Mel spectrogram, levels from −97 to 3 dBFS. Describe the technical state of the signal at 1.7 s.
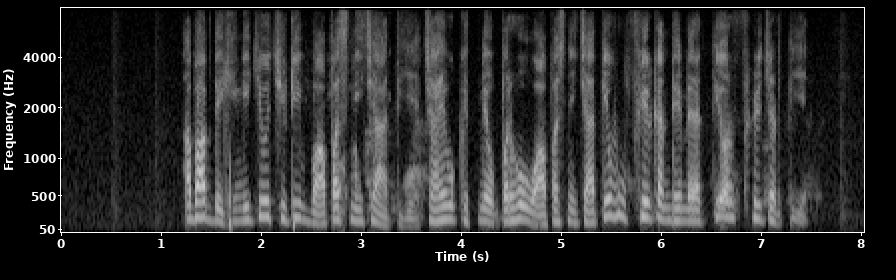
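At 1.7 s the speech is intact, with no fault present, only the normal call microphone processing and its nothing above 8 kHz band limit.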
